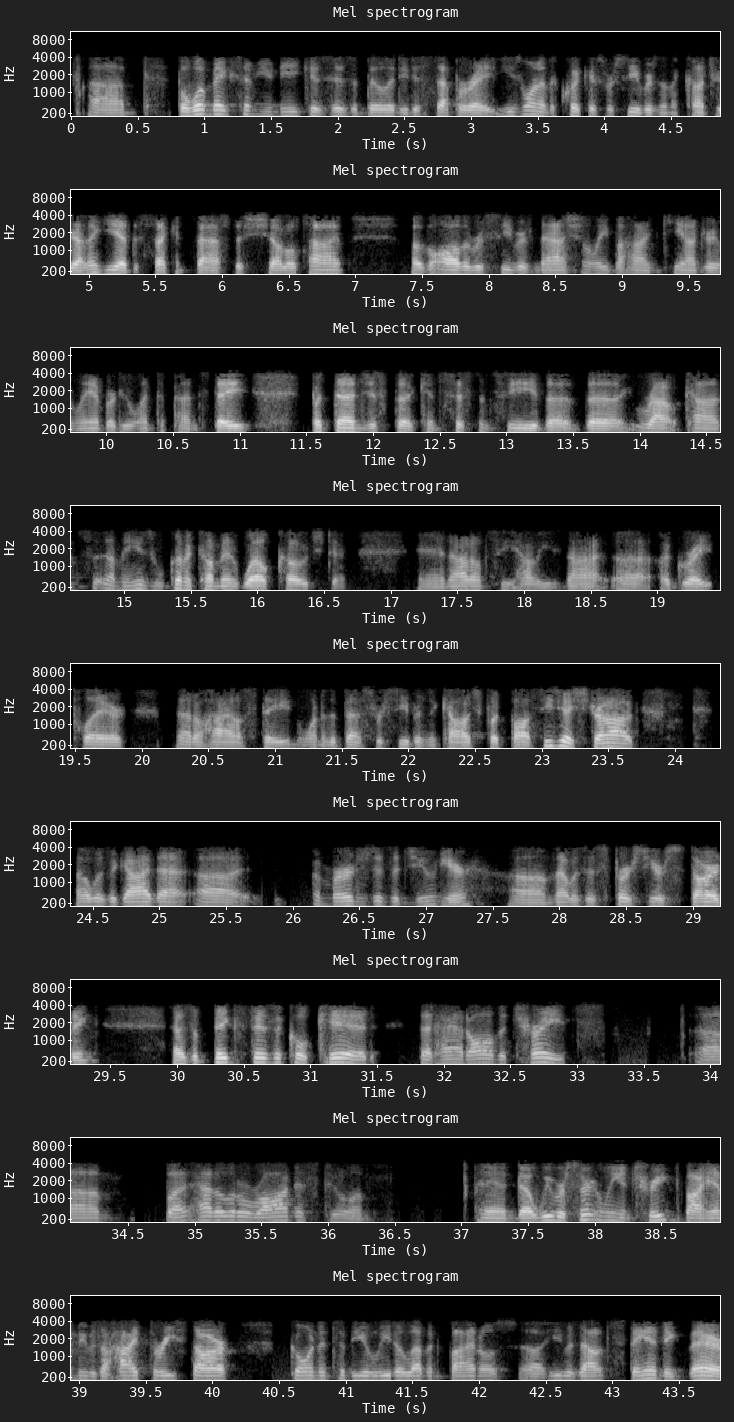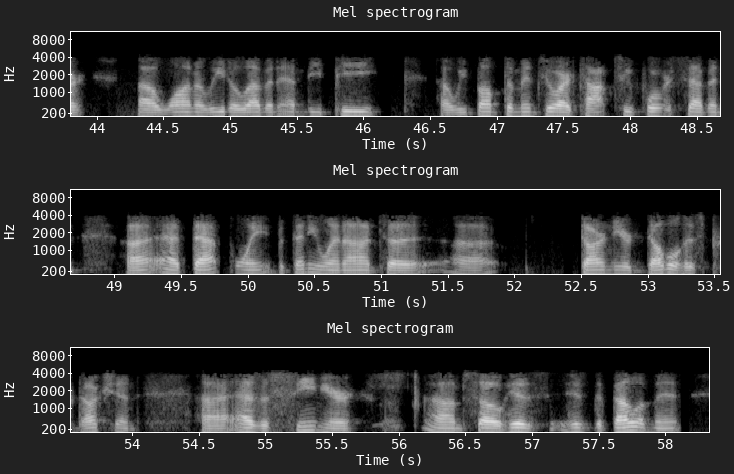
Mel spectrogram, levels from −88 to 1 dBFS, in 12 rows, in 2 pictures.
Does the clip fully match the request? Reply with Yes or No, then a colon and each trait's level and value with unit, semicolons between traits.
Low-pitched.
Yes: low, 125 Hz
